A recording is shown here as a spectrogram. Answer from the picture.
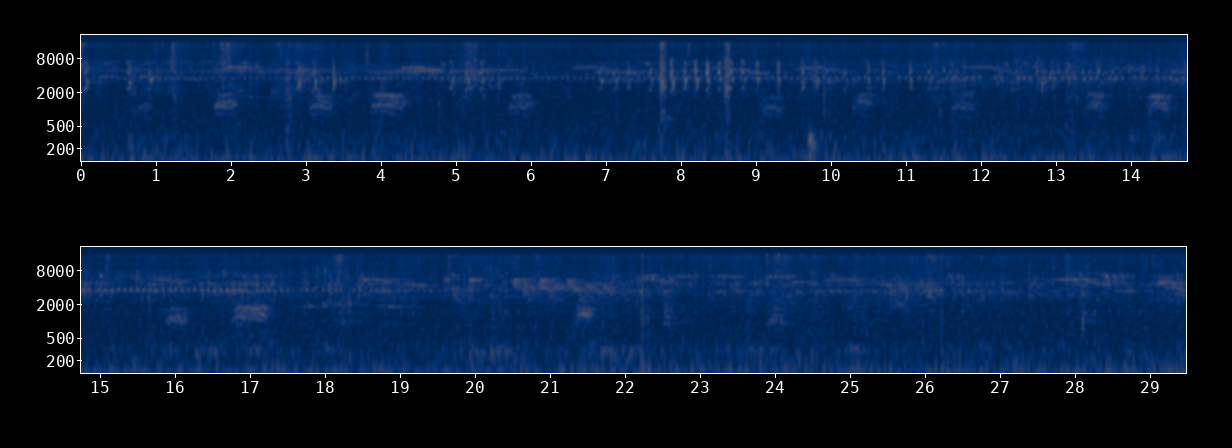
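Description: Faint birdsong: many short chirps and calls from several birds, with a rapid trill about eight seconds in and a thin steady high tone through the first half.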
